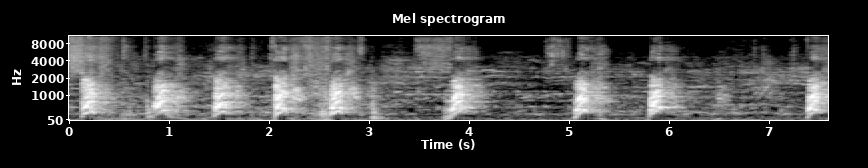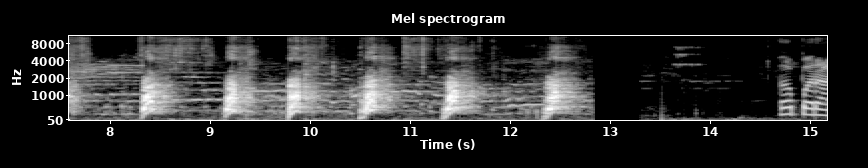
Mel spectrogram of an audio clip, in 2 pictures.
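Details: German Shepherd named Leo, freshly bathed and in alert duty mode, delivers about a dozen evenly spaced, harsh barks roughly one per second, then falls quiet near the end with a brief faint sound.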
